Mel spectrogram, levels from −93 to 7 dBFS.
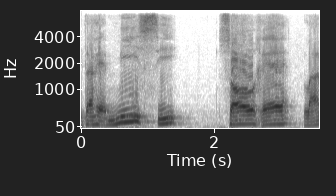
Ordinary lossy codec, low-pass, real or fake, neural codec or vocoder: none; 7.2 kHz; real; none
